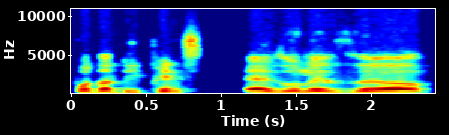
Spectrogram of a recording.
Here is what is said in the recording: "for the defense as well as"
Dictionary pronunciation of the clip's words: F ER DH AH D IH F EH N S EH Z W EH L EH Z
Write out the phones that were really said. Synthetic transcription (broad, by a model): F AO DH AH D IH P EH N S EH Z W EH L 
